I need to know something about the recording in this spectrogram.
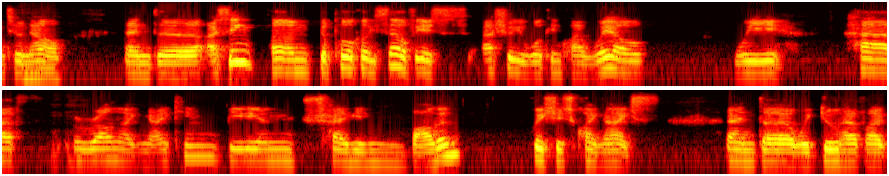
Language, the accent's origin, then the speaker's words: English; Taiwan; also born or lived in United States; I grew up in Taiwan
